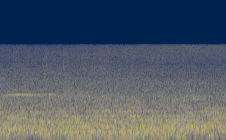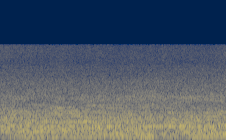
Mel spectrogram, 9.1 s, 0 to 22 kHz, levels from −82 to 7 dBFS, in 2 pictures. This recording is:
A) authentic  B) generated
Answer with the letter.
A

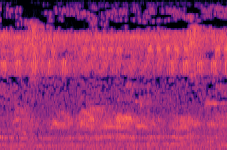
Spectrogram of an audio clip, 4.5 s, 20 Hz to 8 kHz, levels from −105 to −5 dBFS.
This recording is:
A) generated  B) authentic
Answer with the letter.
B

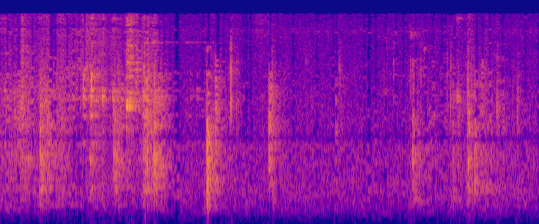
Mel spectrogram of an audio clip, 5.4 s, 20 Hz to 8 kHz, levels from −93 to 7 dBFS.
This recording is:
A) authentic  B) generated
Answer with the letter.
A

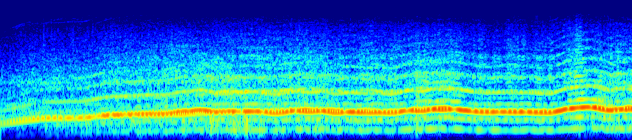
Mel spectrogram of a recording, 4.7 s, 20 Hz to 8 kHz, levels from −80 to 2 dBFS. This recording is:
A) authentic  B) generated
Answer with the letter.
A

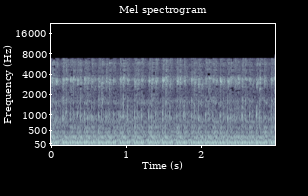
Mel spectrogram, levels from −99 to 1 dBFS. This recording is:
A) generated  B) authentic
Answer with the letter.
B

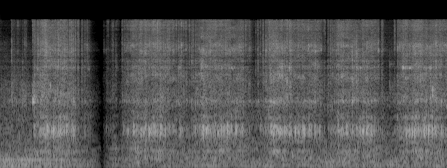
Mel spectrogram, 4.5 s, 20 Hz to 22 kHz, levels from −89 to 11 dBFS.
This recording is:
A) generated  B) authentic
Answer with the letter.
A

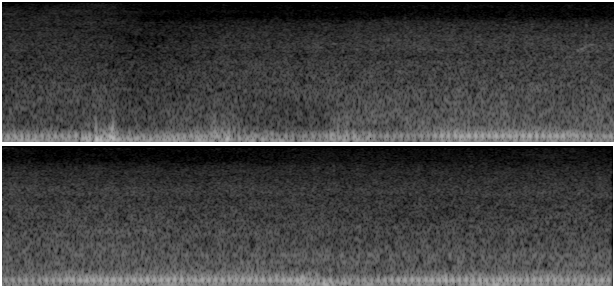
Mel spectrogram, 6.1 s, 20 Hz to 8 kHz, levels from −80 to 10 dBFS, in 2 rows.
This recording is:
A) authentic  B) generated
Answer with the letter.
A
